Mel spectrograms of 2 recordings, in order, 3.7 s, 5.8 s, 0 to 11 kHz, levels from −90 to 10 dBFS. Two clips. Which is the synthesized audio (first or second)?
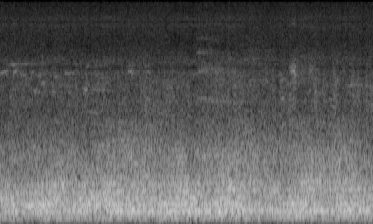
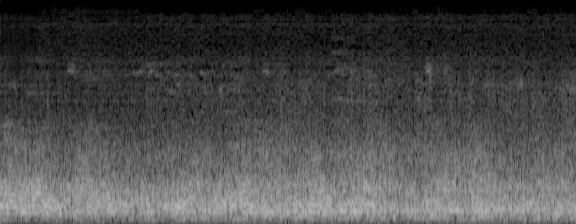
second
